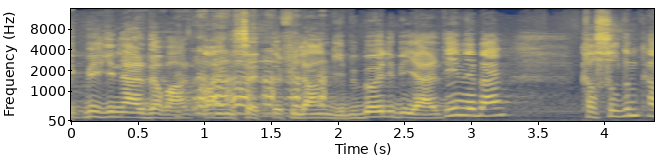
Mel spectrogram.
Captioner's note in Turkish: kahkaha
